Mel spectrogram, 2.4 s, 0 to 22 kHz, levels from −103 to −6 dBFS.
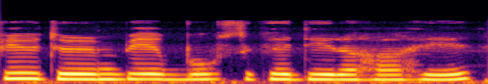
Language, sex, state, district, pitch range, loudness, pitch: Hindi, female, Arunachal Pradesh, Longding, 235-250 Hz, -13 LUFS, 240 Hz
